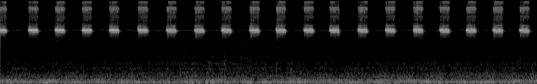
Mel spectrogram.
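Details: Cricket chirping: short, sharp, high-pitched pulses repeated steadily about three to four times per second, each a clean ringing chirp over a faint low background hum.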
